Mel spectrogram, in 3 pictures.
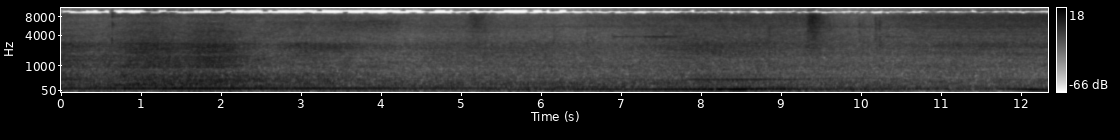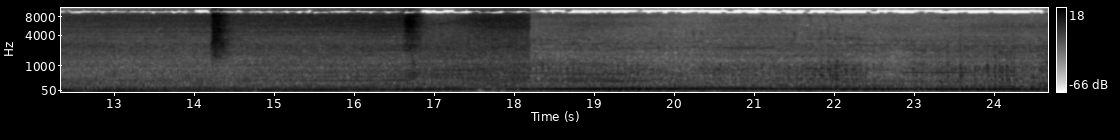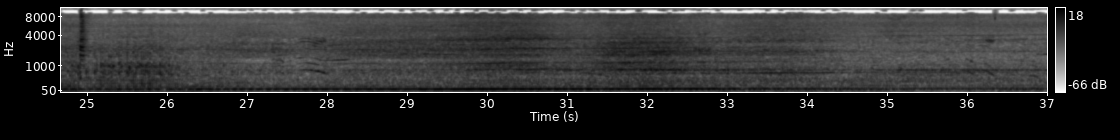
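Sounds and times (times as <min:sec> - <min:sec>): truck engines rumbling: 0:00.0 - 0:37.0
short sharp air hisses: 0:14.1 - 0:14.7, 0:16.2 - 0:18.2.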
